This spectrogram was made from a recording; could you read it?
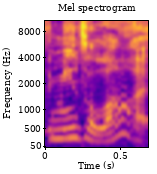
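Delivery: choked-up, teary voice, words catching. Thanking the local business owners for their support, tearing up. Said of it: "I'm tearing up right now".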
